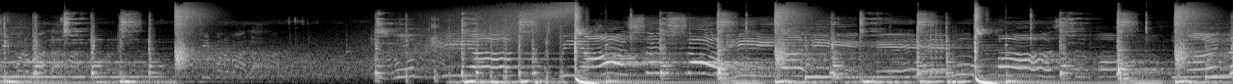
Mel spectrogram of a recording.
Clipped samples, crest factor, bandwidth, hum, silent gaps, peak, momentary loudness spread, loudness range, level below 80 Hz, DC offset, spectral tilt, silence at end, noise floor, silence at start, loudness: under 0.1%; 14 dB; over 20 kHz; none; none; 0 dBFS; 14 LU; 7 LU; -24 dBFS; under 0.1%; -4 dB/octave; 0 s; -37 dBFS; 0 s; -14 LUFS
